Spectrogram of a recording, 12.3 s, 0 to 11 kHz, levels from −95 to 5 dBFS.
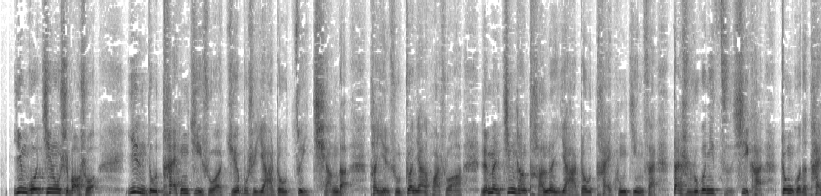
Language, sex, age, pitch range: Chinese, male, 60-79, 125-205 Hz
